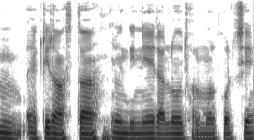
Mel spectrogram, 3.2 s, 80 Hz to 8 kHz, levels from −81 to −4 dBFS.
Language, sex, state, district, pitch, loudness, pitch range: Bengali, male, Odisha, Khordha, 115 Hz, -17 LUFS, 110-120 Hz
